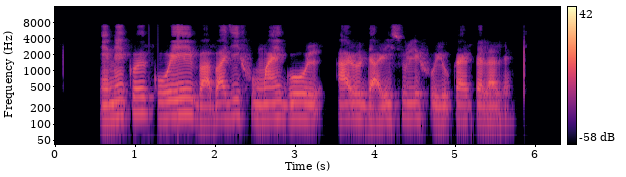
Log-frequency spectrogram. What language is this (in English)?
Assamese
